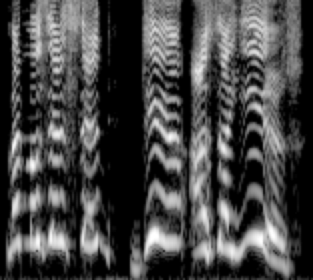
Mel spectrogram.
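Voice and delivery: high, loud cut-in; loud interjection. Acted. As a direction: chime in loudly. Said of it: "interjected Henriette".

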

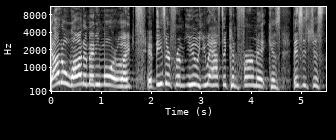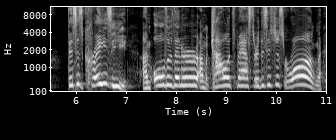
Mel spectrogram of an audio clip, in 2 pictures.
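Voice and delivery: high, pleading retold prayer, loud at first; crying out to God. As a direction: plead up at God in desperation, pitch held high. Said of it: "literally just crying out to him".

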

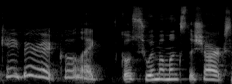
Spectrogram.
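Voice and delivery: high, lightly voiced teasing friends egging her on; mock coaxing friends. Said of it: "they're trying to be like".

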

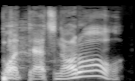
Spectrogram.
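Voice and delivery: loud, high hard-sell pitch; carnival barker. Acted. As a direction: hype it like a fairground barker. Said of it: "read this in sort of a carnival barker".

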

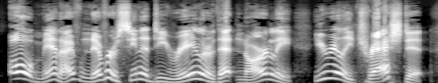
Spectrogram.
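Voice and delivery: hammed-up Canadian accent, excited. Helpful stranger praising the trashed derailleur, in a hammed-up Canadian accent. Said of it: "I can't tell which accent you're going with".

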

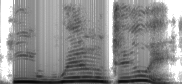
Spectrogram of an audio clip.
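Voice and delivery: "will do it" high, loud and drawn out; slow, forceful push on "he will do it"; emphatic conviction. Real, not acted. Assuring believers of God's promise, emphatic.

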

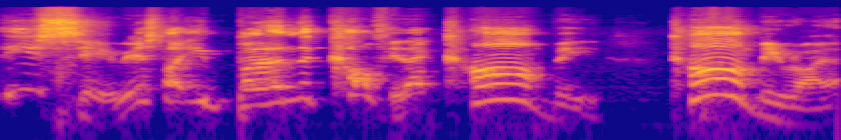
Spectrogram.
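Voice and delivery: high, disbelieving questions; incredulous. Retold or imitated. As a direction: sound like you can't believe it. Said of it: "I'm like".

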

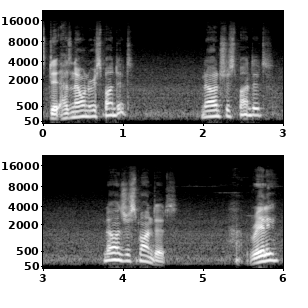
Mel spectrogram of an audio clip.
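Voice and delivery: high-pitched incredulous questioning; surprised. Real, not acted. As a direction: ask it in high-pitched disbelief. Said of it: "I'm surprised".

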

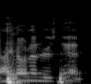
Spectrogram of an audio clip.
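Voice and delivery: high-pitched, mock frustrated confusion. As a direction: complain like a baffled dog. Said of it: "I'm frustrated and going".

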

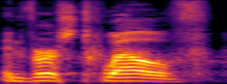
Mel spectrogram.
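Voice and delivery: ordinary talk

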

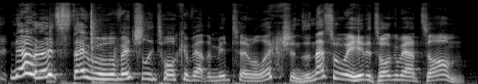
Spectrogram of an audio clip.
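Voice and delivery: high, loud, laughing through the words; laughing plea. Real, not acted. Telling listeners to stay, laughing plea.

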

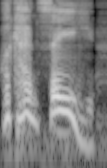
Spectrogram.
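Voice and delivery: high-pitched creature cry; high, distressed lizard voice; screeching lizard. A narrator's reading. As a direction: screech it in blinded alarm. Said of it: "screeched several lizards".

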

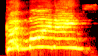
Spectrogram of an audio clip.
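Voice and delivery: high, loud, sing-out good morning; yelled greeting. Shown as a demonstration. Walker greeting anyone who comes near, yelled cheerfully. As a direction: call it out boldly to passers-by. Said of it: "I say hi and good morning".

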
